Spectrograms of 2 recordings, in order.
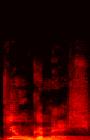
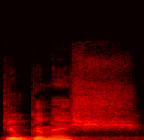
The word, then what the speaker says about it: Gilgamesh: words do i know obviously gilgamesh in which all the g's are hard so maybe iggy is right what if you pronounce gilgamesh with soft g's it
